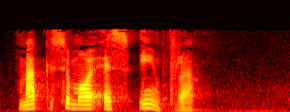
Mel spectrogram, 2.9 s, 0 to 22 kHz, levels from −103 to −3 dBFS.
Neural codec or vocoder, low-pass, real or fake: none; 7.2 kHz; real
